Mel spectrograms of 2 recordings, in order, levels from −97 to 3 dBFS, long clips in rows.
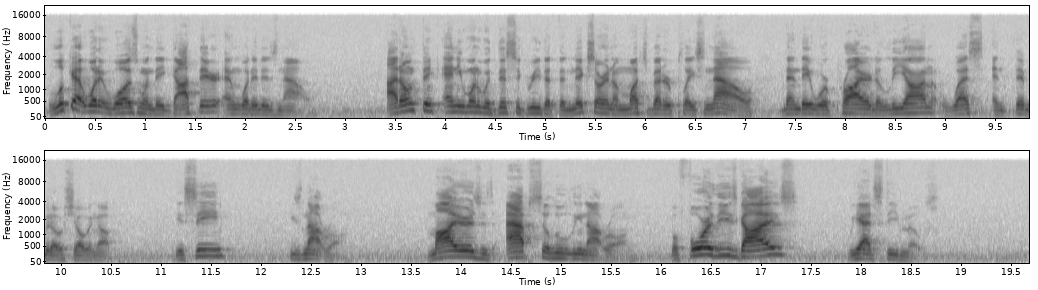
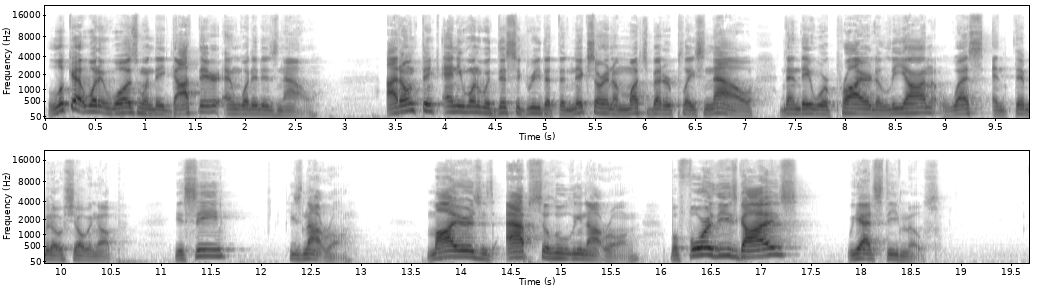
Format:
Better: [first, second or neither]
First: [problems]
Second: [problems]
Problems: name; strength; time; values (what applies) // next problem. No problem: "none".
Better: second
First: hiss; faint; throughout; 25 dB below the speech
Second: none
